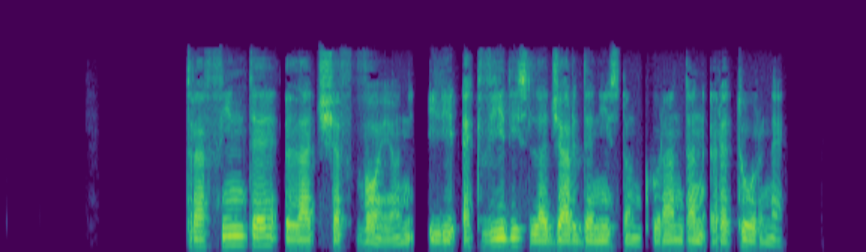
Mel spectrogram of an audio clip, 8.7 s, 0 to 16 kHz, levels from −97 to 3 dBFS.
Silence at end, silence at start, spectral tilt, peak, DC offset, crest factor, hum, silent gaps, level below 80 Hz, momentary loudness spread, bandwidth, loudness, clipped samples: 0.85 s; 1.85 s; -4.5 dB/octave; -2 dBFS; under 0.1%; 20 dB; none; 2.80-2.84 s, 4.14-4.26 s; -58 dBFS; 9 LU; 8 kHz; -19 LUFS; under 0.1%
